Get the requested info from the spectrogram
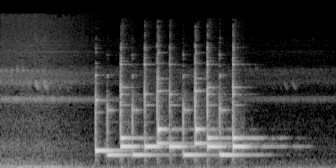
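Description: A mobile phone ringtone: a short melody of about a dozen quick, bright, marimba-like notes, starting a little over a second in and lasting about two seconds, over a faint low rumble.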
